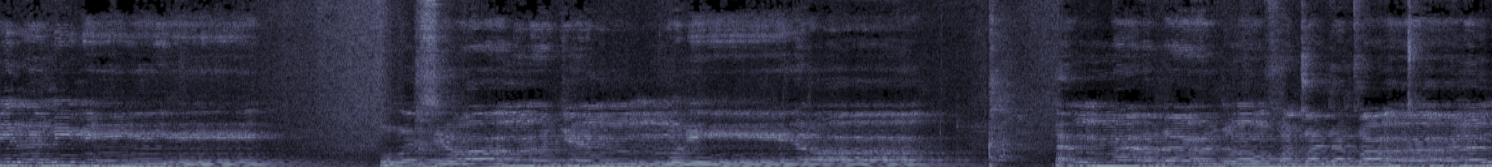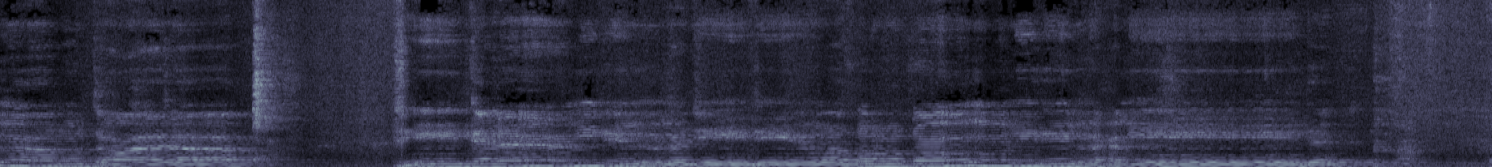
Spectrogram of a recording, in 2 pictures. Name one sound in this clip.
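A man chants melodically in a long, sustained voice through a microphone, in a reverberant hall.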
